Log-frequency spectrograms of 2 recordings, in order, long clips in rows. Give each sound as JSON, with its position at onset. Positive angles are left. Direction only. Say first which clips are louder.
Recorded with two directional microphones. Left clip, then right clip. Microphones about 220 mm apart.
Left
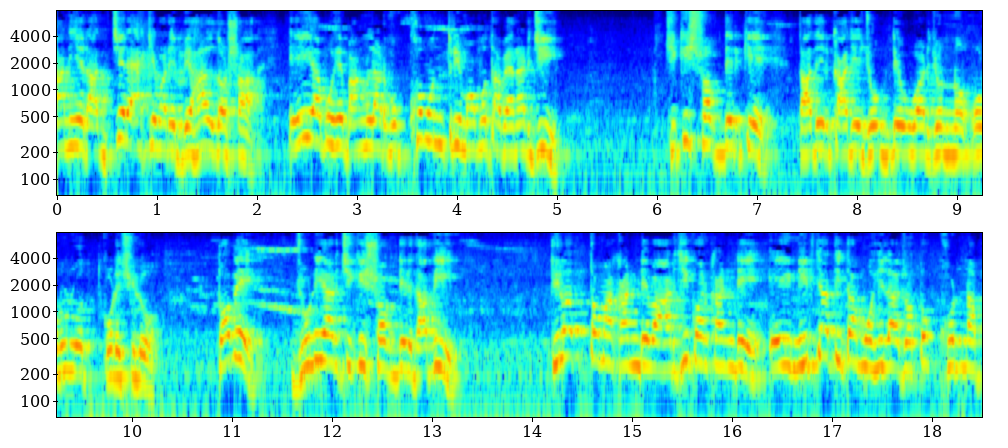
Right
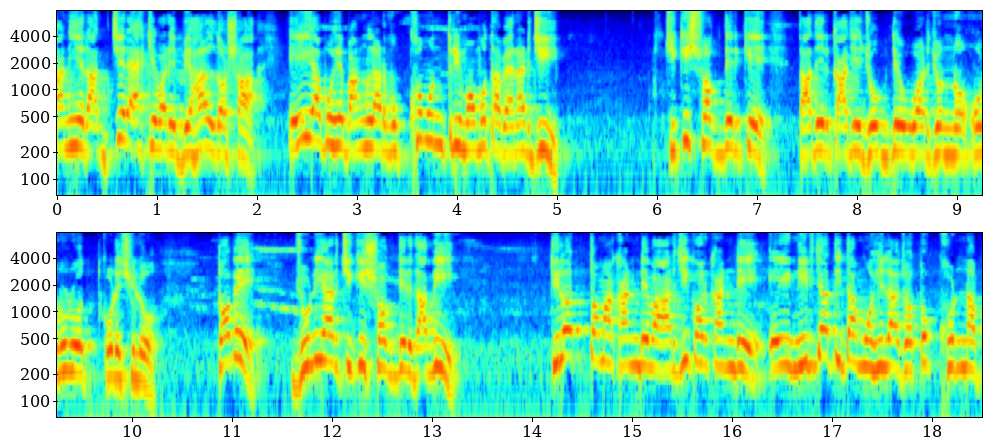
{"t": 0.0, "sound": "a man's voice", "louder": "right 7 dB", "side_deg": -45}
{"t": 6.0, "sound": "a man's voice", "louder": "right 7 dB", "side_deg": -45}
